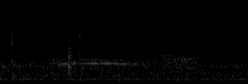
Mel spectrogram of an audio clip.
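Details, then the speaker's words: Electric parking brake on a 2007-2013 BMW X5 E70 after replacement of the parking brake assembly, car on a lift, key on, lever pulled: faint short motor whir rising then settling over about a second as it applies normally; no brake warning. "ah I heard it actuate also a positive"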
